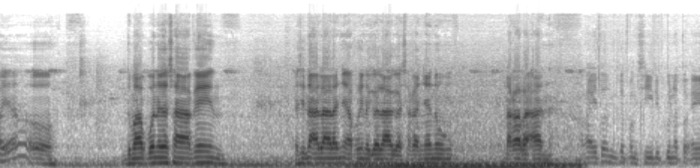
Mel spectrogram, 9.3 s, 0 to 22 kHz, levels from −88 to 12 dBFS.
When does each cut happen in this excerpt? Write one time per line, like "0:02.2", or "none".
0:07.8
